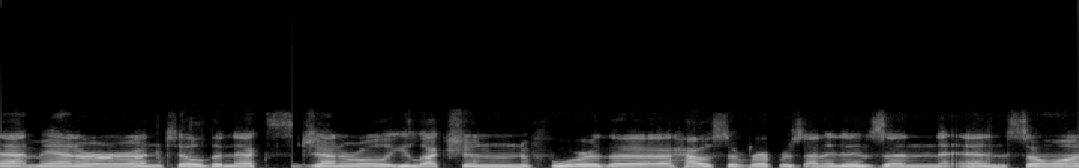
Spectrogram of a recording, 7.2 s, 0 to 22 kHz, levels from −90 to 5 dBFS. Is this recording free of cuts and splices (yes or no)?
yes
